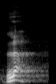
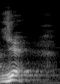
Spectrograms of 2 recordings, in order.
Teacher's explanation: ele fala o L, lá, ao invés do LH, lha, porque é o fonema mais parecido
